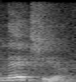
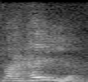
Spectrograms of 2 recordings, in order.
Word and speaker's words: Mexia: a and I said look we're coming into Mexia and my my buddy said it ain't Mexia it's pronounced Maha I said you got I said Dy is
